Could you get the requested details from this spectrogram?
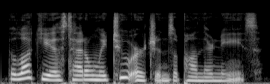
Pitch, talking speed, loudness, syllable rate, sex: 205 Hz, 200 wpm, -16 LUFS, 5.3 syllables/s, female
